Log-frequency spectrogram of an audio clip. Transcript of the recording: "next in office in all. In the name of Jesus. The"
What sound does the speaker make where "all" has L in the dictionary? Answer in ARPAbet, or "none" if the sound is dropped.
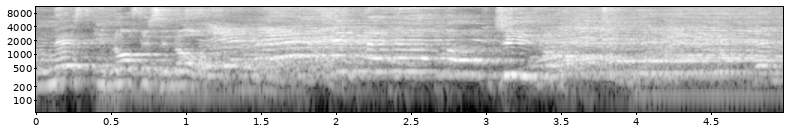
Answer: N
